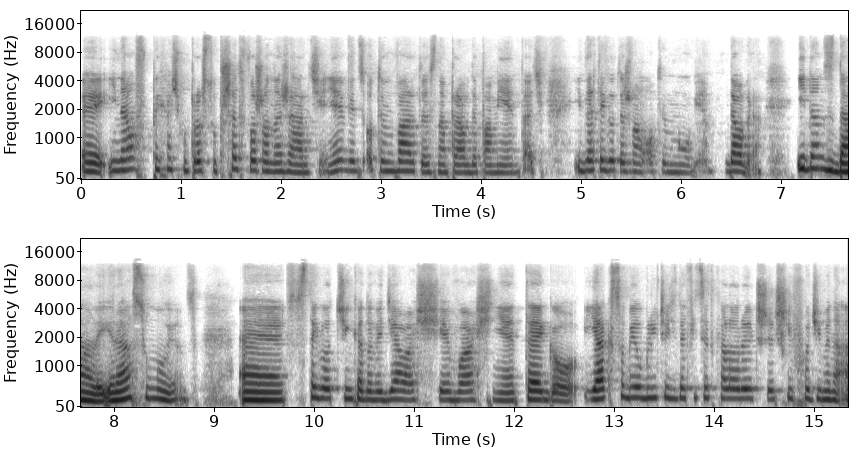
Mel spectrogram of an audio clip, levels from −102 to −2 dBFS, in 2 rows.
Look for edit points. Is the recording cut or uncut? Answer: cut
